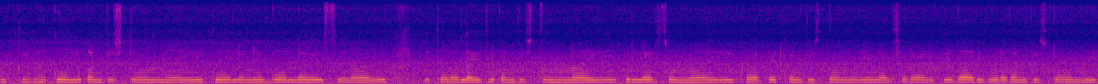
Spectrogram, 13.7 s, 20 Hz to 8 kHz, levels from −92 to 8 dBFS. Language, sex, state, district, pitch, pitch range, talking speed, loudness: Telugu, female, Andhra Pradesh, Anantapur, 225 Hz, 220-225 Hz, 75 wpm, -32 LUFS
